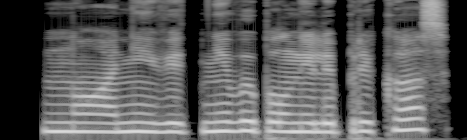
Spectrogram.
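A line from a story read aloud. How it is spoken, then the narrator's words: Uncertain. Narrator (Russian): неуверенно говорю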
